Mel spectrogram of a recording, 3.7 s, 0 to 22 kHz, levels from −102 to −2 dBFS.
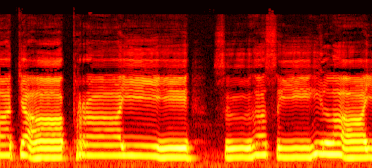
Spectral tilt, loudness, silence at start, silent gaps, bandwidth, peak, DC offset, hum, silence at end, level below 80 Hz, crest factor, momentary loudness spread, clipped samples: -7 dB/octave; -21 LUFS; 0 s; none; 10.5 kHz; -6 dBFS; under 0.1%; none; 0 s; -56 dBFS; 14 dB; 7 LU; under 0.1%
